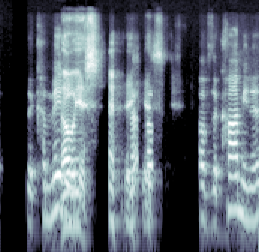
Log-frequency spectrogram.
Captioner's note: laughs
